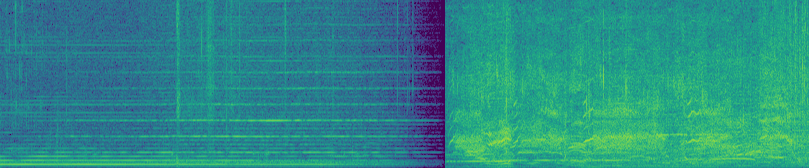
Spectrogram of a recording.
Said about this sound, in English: that was certainly an intense scene. I hope I didn't freak you guys out with the loud screaming, but uh, you know, it's kind of hard to capture that scene on audio.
